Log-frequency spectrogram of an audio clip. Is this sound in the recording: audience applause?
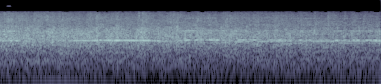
yes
